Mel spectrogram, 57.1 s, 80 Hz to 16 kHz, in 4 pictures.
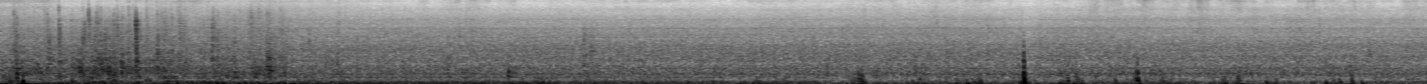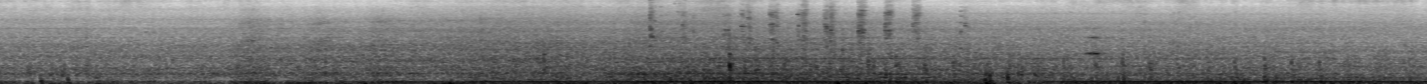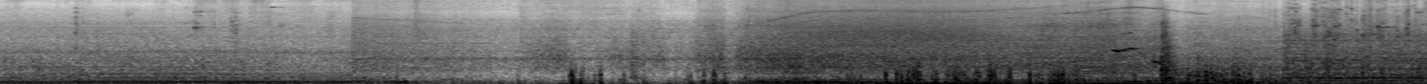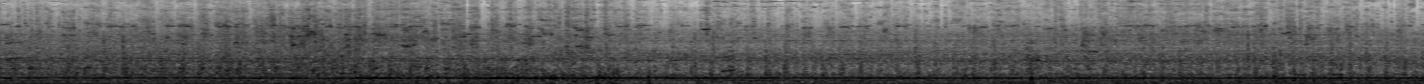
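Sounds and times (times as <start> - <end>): diesel earthmoving machinery: 0.0 - 57.0
faint high squeals: 25.0 - 25.6, 39.6 - 40.4.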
